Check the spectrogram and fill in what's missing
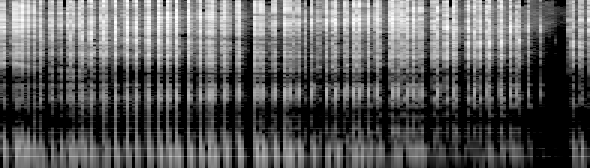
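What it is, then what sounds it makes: Clear plastic cassette case. A small, hollow, clear plastic cassette tape case is tapped on its sides with two green plastic stick tools. The result is a rapid, continuous run of short, dry, clicky taps, each with a low hollow knock and a bright plastic edge and almost no ring. A brief quiet gap comes near the end before the tapping resumes.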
